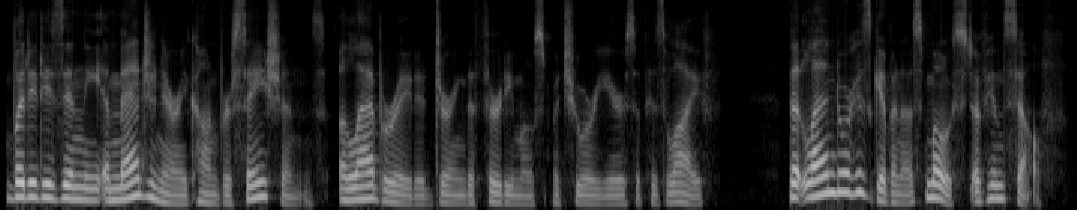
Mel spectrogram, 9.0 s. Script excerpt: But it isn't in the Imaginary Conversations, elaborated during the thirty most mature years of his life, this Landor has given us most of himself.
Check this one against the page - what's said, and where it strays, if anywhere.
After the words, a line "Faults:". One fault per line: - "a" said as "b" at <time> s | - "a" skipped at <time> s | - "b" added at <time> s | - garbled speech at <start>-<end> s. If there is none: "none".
But it is in the Imaginary Conversations, elaborated during the thirty most mature years of his life, that Landor has given us most of himself.
Faults:
- "isn't" said as "is" at 0.3 s
- "this" said as "that" at 6.5 s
